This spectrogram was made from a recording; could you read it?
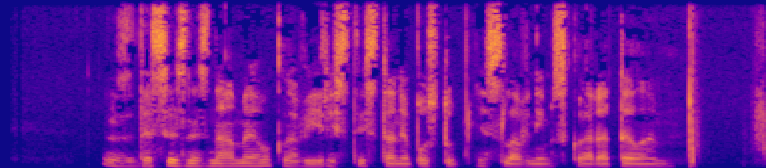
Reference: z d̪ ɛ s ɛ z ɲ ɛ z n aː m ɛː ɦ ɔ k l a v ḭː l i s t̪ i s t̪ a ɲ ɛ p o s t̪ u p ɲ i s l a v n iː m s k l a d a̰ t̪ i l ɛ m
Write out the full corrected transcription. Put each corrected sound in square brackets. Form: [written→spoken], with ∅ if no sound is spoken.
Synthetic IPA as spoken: z d̪ ɛ s ɛ z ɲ ɛ z n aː m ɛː ɦ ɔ k l a v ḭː [l→ɾ] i s t̪ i s t̪ a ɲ ɛ p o s t̪ u p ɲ [i→ɛ] s l a v n iː m s k l a d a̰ t̪ [i→ɛ] l ɛ m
